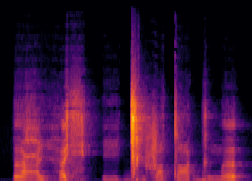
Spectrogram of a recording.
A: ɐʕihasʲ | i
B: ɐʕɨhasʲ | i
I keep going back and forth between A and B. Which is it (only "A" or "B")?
A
